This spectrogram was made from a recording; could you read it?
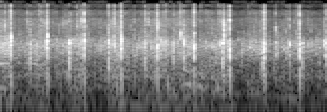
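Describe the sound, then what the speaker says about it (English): An audience at a film Q&A breaks into applause, a brief burst of dense clapping that stays fairly close and even for a couple of seconds. "He gets applause."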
